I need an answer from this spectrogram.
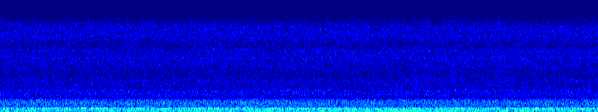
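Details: Japanese honey bees from a rare colony that nested inside a storehouse, being removed on request; a dense, steady, low droning hum from many bees continues without a break, with a faint high electronic whine above it.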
